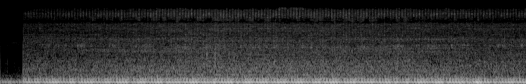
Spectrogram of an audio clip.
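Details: Audi 3.2 V6 quattro donor, engine still cold: loud, raspy low idle with fast, slightly uneven pulsing and rough edge from a blown exhaust.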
